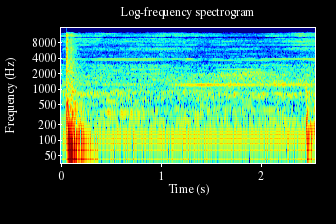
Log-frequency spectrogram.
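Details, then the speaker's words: Snapmaker 2.0 3D printer power module: small rear cooling fan running loud, steady airy whoosh with thin high whine. "oh that's loud my ear canals are very sensitive this noise is being made by the little fan in the back"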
